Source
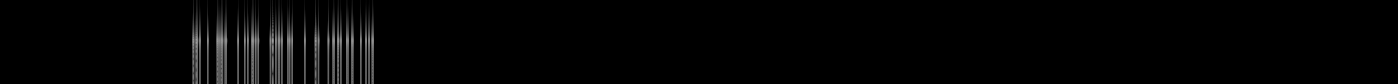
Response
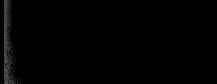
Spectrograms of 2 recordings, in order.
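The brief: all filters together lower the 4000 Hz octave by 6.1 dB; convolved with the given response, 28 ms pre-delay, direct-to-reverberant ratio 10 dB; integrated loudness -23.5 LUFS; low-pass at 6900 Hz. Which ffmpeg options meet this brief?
-filter_complex "[0:a]lowpass=6.9k,equalizer=f=4k:t=o:g=-9,asplit=2[a][b];[1:a]atrim=start_sample=2205,adelay=28[c];[b][c]afir=irnorm=-1:irlink=0,volume=-11dB[d];[a][d]amix=inputs=2:normalize=0,volume=7dB"

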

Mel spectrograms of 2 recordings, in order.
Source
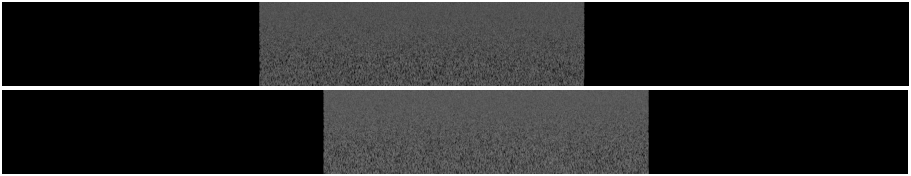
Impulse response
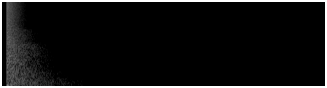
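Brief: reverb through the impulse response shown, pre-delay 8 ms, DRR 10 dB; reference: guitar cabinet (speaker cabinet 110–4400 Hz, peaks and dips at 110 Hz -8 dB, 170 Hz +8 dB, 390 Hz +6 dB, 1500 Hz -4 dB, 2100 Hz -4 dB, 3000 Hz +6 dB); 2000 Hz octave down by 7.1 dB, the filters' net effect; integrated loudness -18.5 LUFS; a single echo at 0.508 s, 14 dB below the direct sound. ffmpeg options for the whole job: -filter_complex "[0:a]equalizer=f=2k:t=o:g=-8,aecho=1:1:508:0.2,asplit=2[a][b];[1:a]atrim=start_sample=2205,adelay=8[c];[b][c]afir=irnorm=-1:irlink=0,volume=-19dB[d];[a][d]amix=inputs=2:normalize=0,highpass=110,equalizer=f=110:t=q:w=4:g=-8,equalizer=f=170:t=q:w=4:g=8,equalizer=f=390:t=q:w=4:g=6,equalizer=f=1.5k:t=q:w=4:g=-4,equalizer=f=2.1k:t=q:w=4:g=-4,equalizer=f=3k:t=q:w=4:g=6,lowpass=f=4.4k:w=0.5412,lowpass=f=4.4k:w=1.3066,volume=14.5dB"

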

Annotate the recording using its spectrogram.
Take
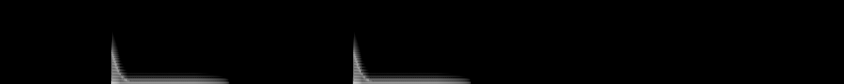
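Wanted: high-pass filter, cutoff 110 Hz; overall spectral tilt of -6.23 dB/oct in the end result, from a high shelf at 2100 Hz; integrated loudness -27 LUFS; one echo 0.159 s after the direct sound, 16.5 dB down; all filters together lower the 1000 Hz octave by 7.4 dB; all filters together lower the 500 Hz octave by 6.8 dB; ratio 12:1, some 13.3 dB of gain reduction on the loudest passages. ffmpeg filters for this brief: -af "highpass=110,equalizer=f=500:t=o:g=-7,equalizer=f=1k:t=o:g=-8.5,highshelf=f=2.1k:g=3,acompressor=threshold=-36dB:ratio=12,aecho=1:1:159:0.15,volume=17.5dB"

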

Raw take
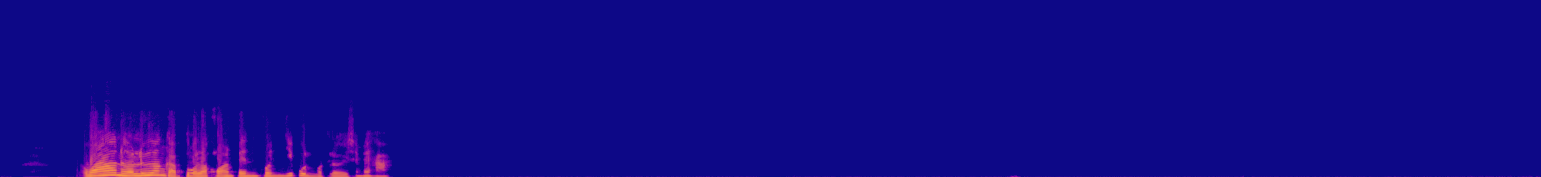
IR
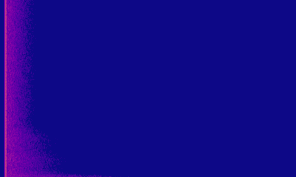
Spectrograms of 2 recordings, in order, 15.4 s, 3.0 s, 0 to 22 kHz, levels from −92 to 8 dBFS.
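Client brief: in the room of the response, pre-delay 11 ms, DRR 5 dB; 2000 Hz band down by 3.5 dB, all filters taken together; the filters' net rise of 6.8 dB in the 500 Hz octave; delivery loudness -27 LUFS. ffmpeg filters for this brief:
-filter_complex "[0:a]equalizer=f=500:t=o:g=8.5,equalizer=f=2k:t=o:g=-6,asplit=2[a][b];[1:a]atrim=start_sample=2205,adelay=11[c];[b][c]afir=irnorm=-1:irlink=0,volume=-3.5dB[d];[a][d]amix=inputs=2:normalize=0,volume=-8.5dB"

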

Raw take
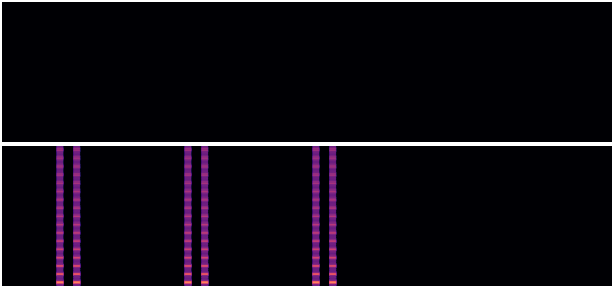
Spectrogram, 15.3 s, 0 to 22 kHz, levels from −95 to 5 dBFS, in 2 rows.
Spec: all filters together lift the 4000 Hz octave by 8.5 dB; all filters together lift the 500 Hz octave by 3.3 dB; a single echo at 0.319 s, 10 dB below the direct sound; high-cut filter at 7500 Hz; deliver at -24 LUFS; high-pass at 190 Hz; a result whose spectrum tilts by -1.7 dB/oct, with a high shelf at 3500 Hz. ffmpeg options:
-af "highpass=190,lowpass=7.5k,equalizer=f=500:t=o:g=4.5,highshelf=f=3.5k:g=8.5,equalizer=f=4k:t=o:g=5.5,aecho=1:1:319:0.316,volume=3.5dB"

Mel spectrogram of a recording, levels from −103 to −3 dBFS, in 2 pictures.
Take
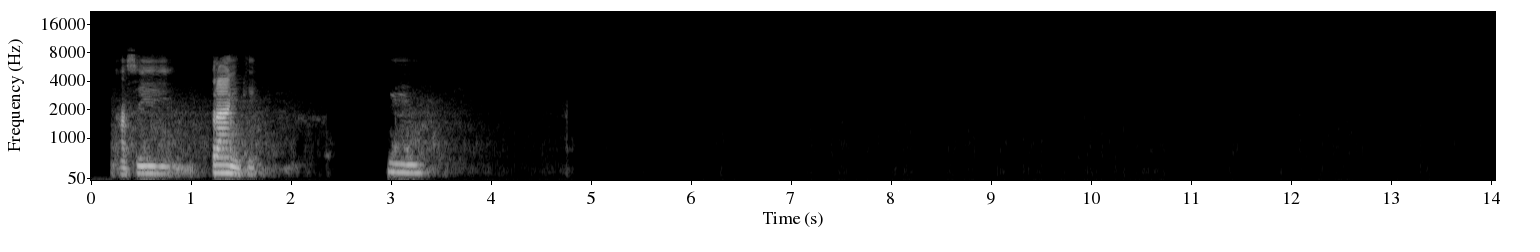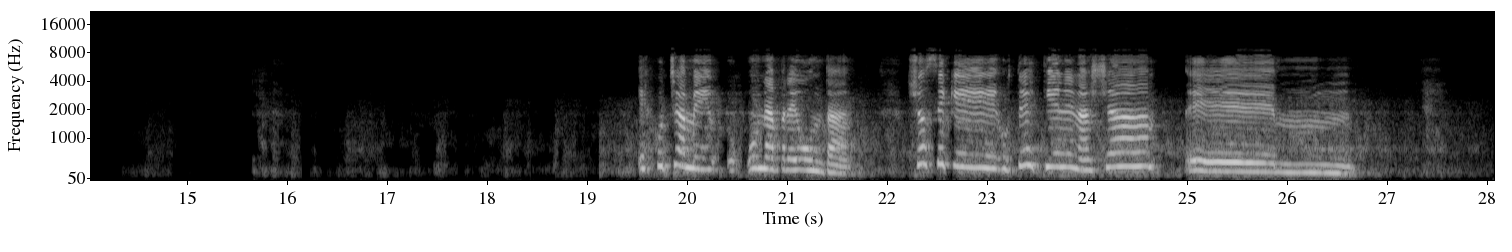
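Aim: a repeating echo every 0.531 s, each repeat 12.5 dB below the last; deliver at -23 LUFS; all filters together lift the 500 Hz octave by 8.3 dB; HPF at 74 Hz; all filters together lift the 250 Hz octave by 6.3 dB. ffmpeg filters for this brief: -af "highpass=74,equalizer=f=250:t=o:g=5,equalizer=f=500:t=o:g=8.5,aecho=1:1:531|1062|1593:0.237|0.0569|0.0137,volume=4dB"

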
